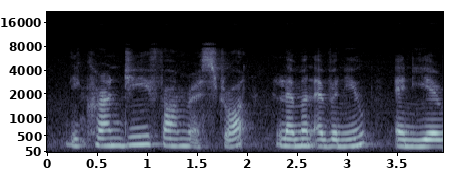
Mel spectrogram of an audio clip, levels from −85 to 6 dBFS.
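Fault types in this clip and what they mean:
Nothing stood out on listening to the speech here.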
